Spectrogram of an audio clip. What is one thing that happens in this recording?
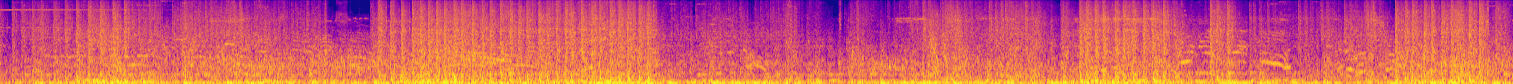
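Rapid gunfire bursts loudly in a video game.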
